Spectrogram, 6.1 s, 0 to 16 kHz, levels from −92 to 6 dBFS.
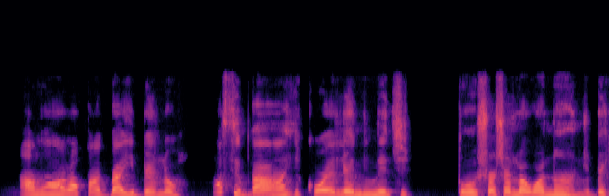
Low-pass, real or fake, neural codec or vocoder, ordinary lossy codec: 9.9 kHz; fake; autoencoder, 22.05 kHz, a latent of 192 numbers a frame, VITS, trained on one speaker; none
